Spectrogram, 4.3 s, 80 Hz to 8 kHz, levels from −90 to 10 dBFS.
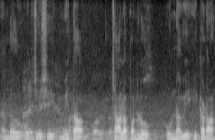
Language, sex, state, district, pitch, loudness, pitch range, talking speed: Telugu, male, Telangana, Nalgonda, 150 Hz, -17 LUFS, 140-155 Hz, 95 wpm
